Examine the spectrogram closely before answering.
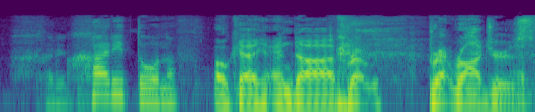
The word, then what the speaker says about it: Kharitonov: Kharitonov. Okay, and Brett Rogers. That's finally a name we can pronounce.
